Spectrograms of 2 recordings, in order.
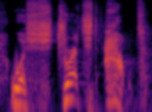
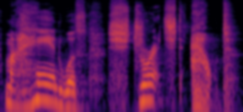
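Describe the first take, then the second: First: Drawn out slow. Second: Slow and drawn out. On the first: Reading psalm slowly. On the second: Repeated psalm line slowly. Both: Acted.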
